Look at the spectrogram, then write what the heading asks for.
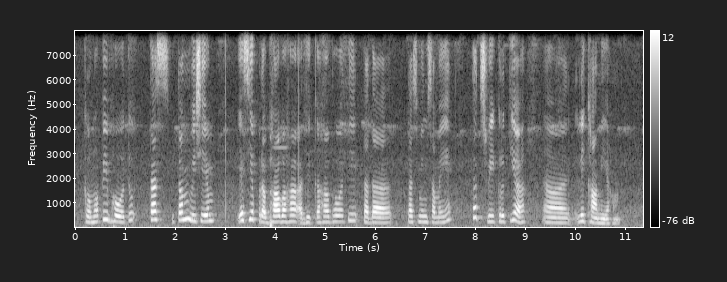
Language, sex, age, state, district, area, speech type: Sanskrit, female, 45-60, Karnataka, Shimoga, urban, spontaneous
